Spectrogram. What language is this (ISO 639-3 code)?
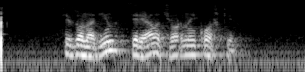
rus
